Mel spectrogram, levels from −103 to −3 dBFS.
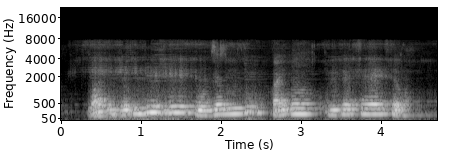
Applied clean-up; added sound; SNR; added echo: neural separator model SepFormer DNS4.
